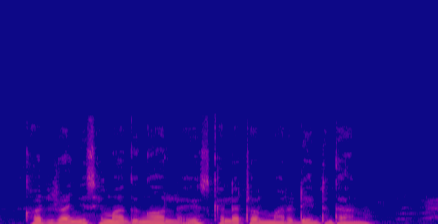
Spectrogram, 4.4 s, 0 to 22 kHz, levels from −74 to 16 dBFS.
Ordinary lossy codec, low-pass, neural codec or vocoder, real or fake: none; 10.8 kHz; none; real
